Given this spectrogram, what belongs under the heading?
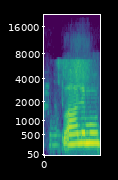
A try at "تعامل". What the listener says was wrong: انہوں نے میم پہلے کر دیا تھا عین بعد میں کر دیا تھا آپ نے لام پہلے کر دیا میم بعد میں کر دیا ہے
